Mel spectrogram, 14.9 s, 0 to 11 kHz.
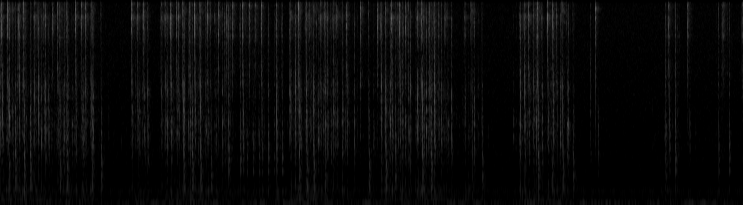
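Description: Fingertips type rapidly on the keycaps of a black plastic RGB mechanical keyboard, producing dense bursts of sharp, bright clicks and clacks with short pauses around 2, 3 and 10 seconds. The keystrokes thin out to scattered taps after about 11.5 seconds, over a steady low hum.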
